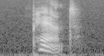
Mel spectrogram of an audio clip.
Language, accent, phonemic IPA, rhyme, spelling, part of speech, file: English, US, /pænt/, -ænt, pant, noun / verb, En-us-pant.ogg
- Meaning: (noun) 1. A quick breathing; a catching of the breath; a gasp: the panting of animals such as a dog with their tong hung out- as a form of thermoregulation 2. Eager longing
